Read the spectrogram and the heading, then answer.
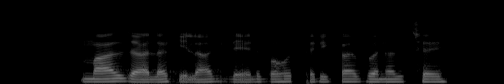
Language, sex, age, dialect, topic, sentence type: Maithili, male, 18-24, Bajjika, agriculture, statement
